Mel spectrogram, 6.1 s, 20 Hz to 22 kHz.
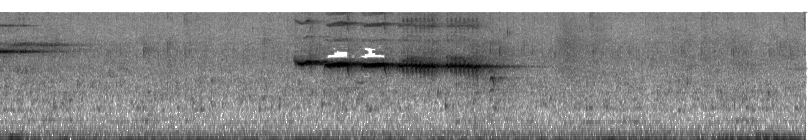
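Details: Male blue-and-white flycatcher, a summer visitor, at Yamada Ryokuchi in Kitakyushu, Fukuoka, Japan, filmed over ten years ago on a SONY BVP-70IS. One high, thin phrase of about one and a half seconds mid-clip, slightly trilled and steady in pitch, over quiet low background noise.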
